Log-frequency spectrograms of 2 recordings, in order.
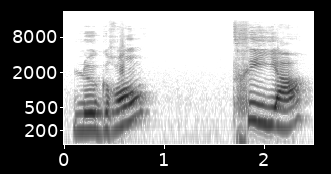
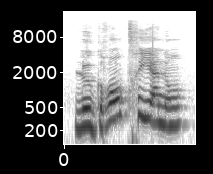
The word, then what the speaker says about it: Grand Trianon: you have probably visited Le Grand Trianon. Notice how the French don't pronounce the D at the end of grand, so it's not grand, it's grand. No D. Le Grand Trianon. Le Grand Trianon.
